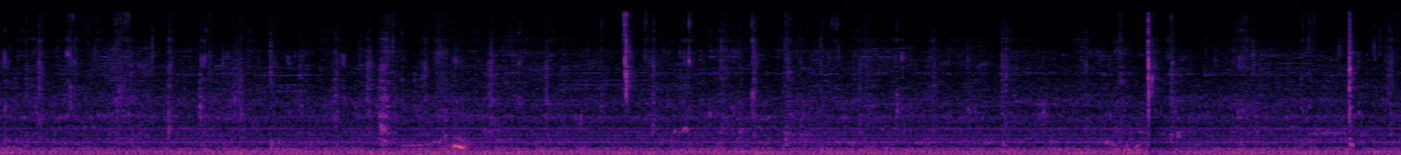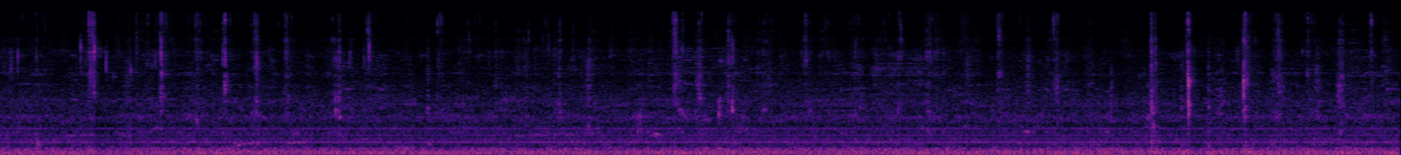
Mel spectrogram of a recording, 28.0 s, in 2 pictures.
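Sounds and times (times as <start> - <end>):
steady low hum: 0.0 - 28.0
mouth chewing clicks and smacks: 0.1 - 11.9, 13.2 - 28.0.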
